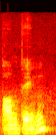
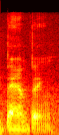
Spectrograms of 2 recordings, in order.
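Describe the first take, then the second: First: It is said with a Korean pronunciation. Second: It is said with an English pronunciation. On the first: "Of course, we pronounce it bumping" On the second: "in English we would say bamping"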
